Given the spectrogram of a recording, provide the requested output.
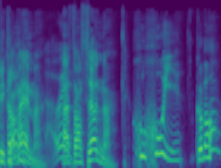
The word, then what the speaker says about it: Jujuy: Jujuy. Comment? Jujuy. Je suis sûre que vous n'arriverez jamais à prononcer ça.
